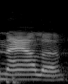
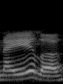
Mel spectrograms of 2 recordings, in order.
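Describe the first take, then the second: First: The name is said with a short A vowel. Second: The name is said with a long A vowel. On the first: The speaker calls it wrong. "not the short A" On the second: The speaker calls it right. "Long A"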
